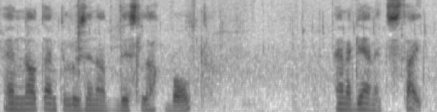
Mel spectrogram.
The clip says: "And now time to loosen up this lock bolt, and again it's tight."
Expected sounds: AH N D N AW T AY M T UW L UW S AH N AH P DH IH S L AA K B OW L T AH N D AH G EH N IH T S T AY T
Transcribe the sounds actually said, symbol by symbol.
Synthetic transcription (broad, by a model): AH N N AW T AY M T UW L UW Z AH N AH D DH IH S L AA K B OW L T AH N AH G EH N IH T S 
